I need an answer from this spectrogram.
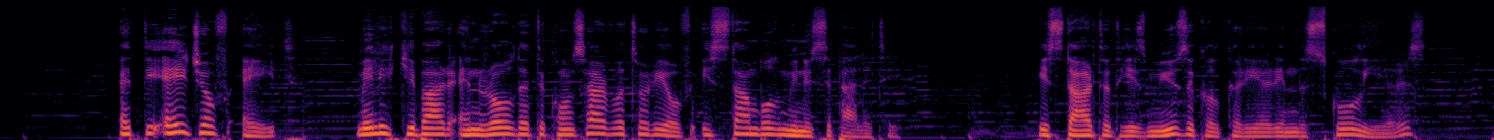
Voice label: english corporate videos

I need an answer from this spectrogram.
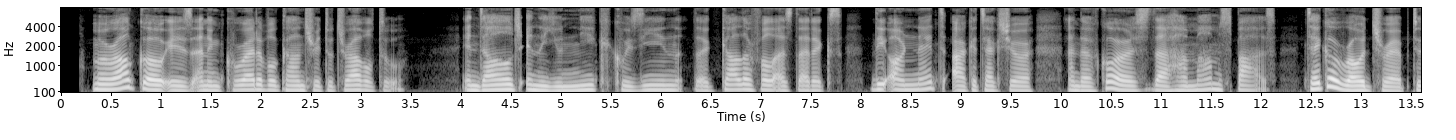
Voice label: english international announcements

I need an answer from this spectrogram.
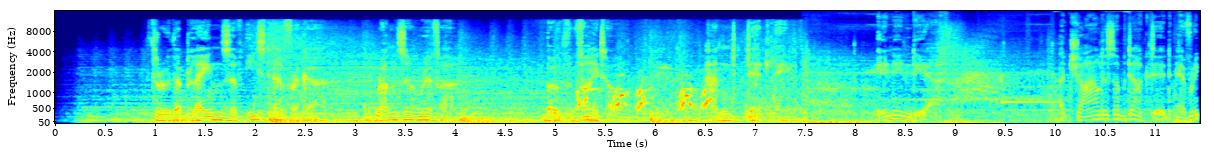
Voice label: english british narration

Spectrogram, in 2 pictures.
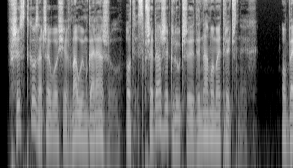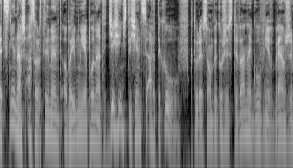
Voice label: polish explainer videos; professioneller polnischer Sprecher mit langjähriger Erfahrung in landesweiten Medien

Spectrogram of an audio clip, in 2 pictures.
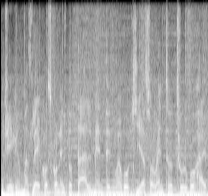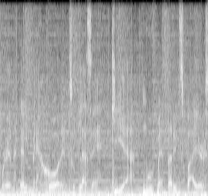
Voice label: spanish latin american automotive

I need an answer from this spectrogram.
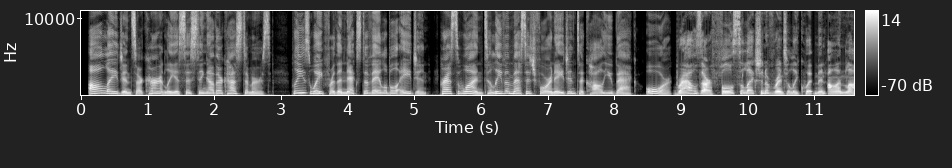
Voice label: english american ivr

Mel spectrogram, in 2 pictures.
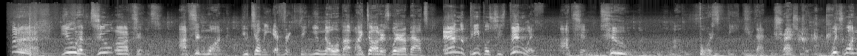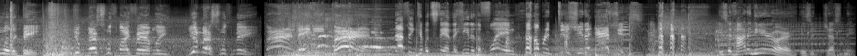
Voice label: english american video games

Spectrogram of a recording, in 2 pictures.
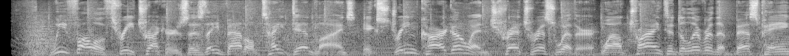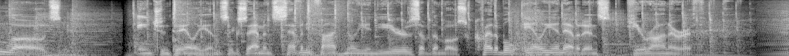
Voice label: english canadian promos; voice actors

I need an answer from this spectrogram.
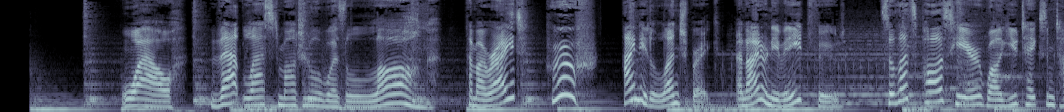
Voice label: english american e-learning

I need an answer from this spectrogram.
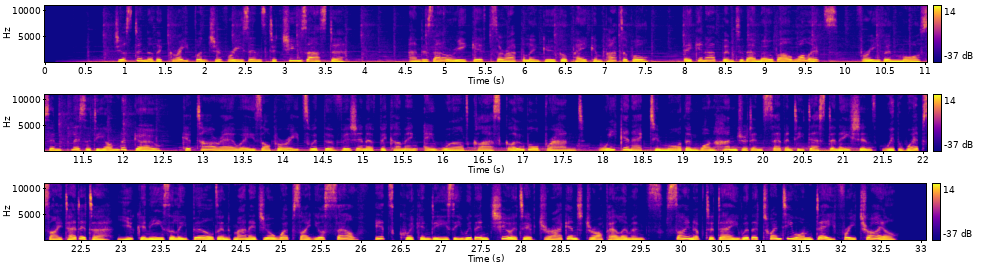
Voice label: english british corporate videos

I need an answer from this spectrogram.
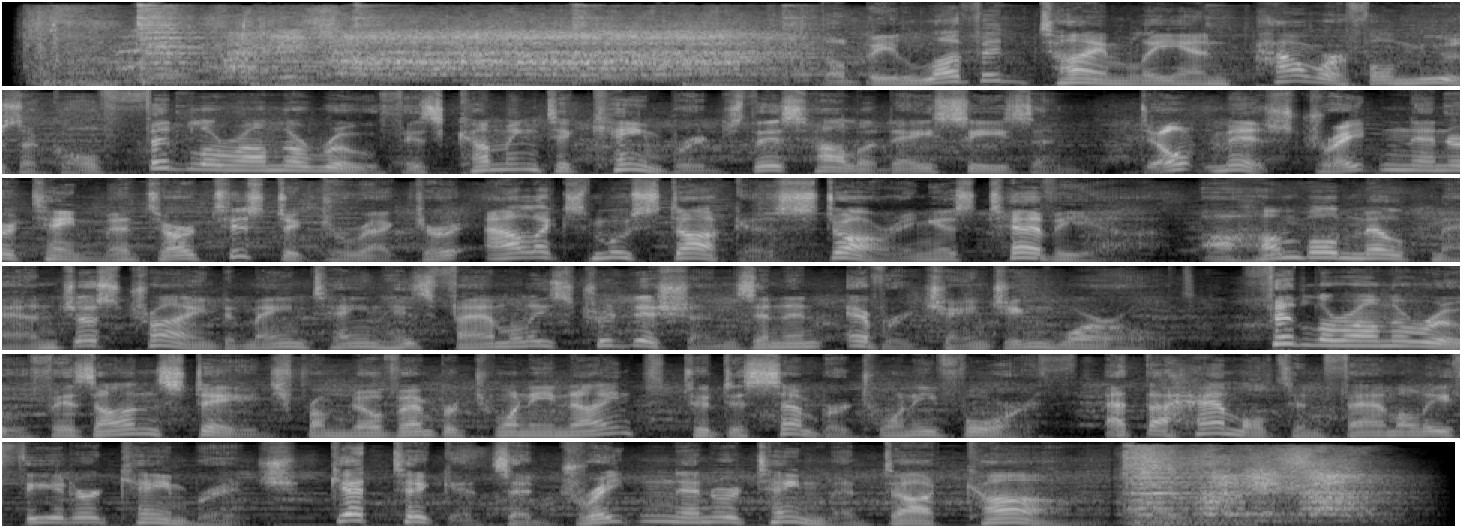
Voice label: english american promos; American voice actor

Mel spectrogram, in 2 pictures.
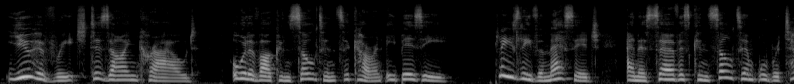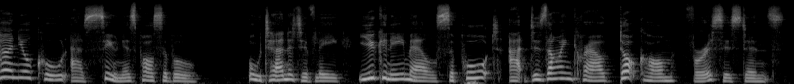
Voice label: english british ivr

